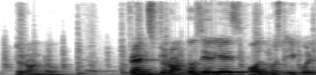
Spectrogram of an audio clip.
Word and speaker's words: Toronto: the people of Toronto, never ever pronounce the second T in Toronto. Instead say Toronto. But for this video, I will stick to my natural accent and say Toronto.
